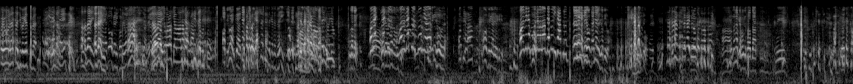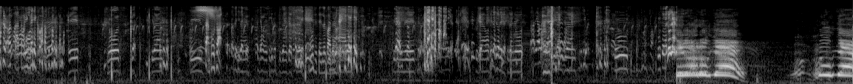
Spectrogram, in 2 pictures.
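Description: Several people's voices chattering and shouting excitedly, high-pitched and overlapping, with no clear words.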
